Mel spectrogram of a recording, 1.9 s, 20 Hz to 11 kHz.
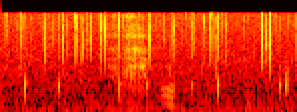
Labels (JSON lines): {"label": "biophony, knock croak", "recorder": "SoundTrap 300"}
